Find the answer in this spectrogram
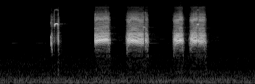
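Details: Black francolin, known as Sindhi kala tetar: a short sharp note followed by four harsh, buzzy, broadband notes in two quick pairs, loud and clear against a quiet background.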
